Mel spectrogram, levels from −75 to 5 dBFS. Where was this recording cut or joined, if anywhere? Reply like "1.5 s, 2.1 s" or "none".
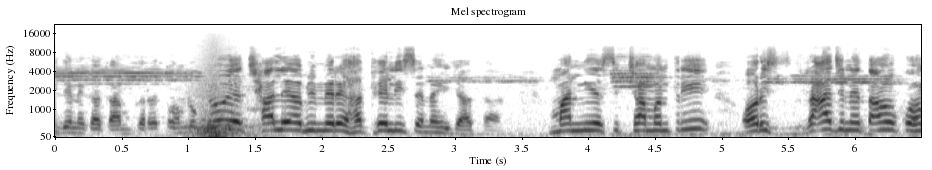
1.2 s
